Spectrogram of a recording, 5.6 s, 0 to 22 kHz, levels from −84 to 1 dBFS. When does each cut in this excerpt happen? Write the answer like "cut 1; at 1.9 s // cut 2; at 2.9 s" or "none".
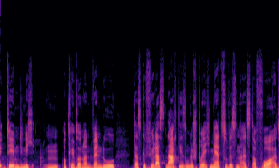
cut 1; at 1.5 s

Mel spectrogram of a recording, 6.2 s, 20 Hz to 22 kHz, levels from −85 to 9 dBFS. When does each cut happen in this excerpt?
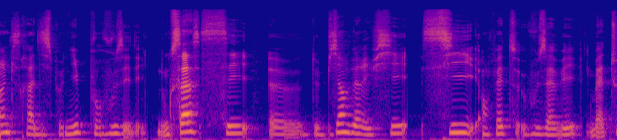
cut 1; at 2.0 s

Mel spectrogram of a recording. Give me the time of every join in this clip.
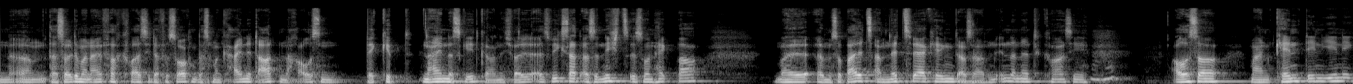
cut 1; at 4.2 s // cut 2; at 11.6 s

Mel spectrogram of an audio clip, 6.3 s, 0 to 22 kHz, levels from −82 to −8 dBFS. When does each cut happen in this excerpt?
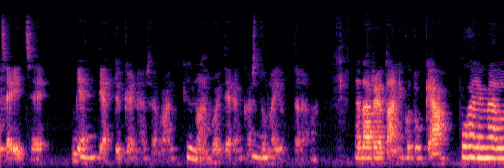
cut 1; at 4.4 s

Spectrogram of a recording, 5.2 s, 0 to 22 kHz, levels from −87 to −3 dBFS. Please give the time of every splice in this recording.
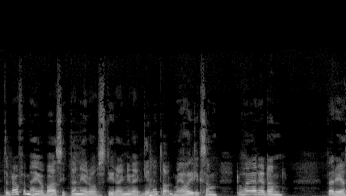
none

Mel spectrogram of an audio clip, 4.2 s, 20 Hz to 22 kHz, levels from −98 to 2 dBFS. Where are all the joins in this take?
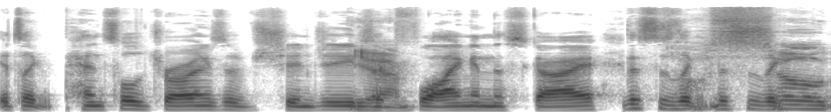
cut 1; at 3.1 s

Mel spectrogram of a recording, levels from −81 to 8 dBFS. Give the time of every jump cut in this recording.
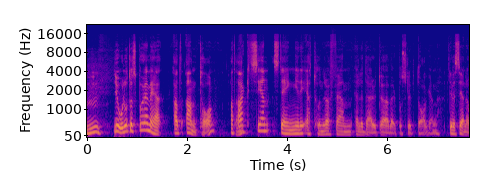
none

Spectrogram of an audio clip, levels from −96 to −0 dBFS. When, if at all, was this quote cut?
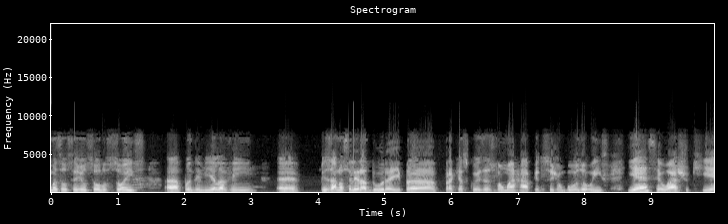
none

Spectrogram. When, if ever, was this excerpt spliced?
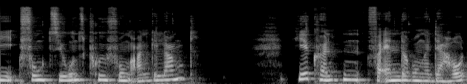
cut 1; at 2.9 s

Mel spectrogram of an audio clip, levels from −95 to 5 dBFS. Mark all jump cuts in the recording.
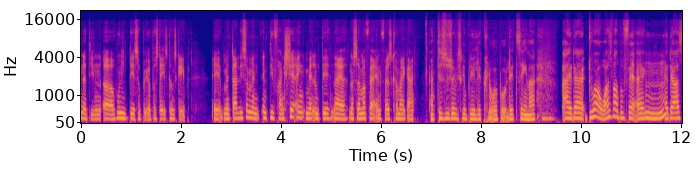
none

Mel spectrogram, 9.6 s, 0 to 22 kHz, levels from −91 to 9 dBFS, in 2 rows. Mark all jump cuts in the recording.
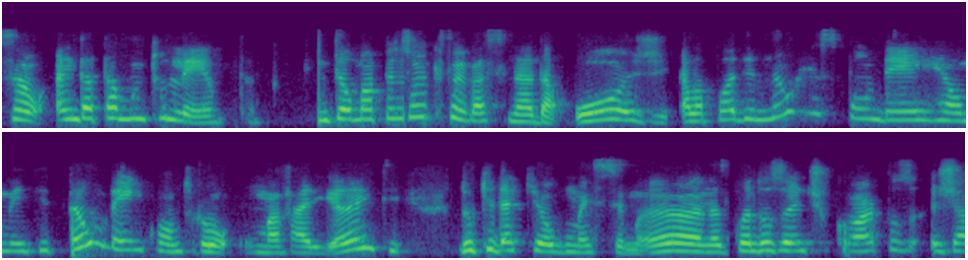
cut 1; at 1.5 s // cut 2; at 8.4 s

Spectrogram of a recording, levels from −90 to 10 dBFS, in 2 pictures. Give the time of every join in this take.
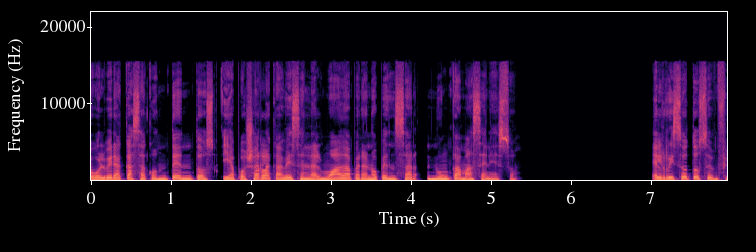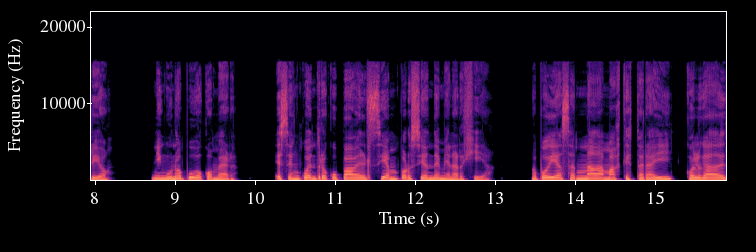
cut 1; at 10.1 s

